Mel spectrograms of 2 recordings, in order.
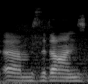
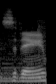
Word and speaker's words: Zidane: I said Zidane, but apparently it's Zidane. I'm like, I said it wrong the whole time. I had no idea. So I didn't know that's how it was pronounced.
